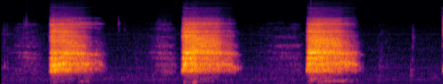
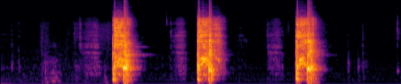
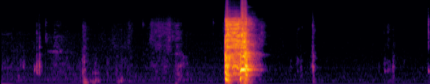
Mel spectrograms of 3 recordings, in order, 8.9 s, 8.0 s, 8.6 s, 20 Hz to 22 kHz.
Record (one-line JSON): {"exhalation_length": "8.9 s", "exhalation_amplitude": 32768, "exhalation_signal_mean_std_ratio": 0.44, "three_cough_length": "8.0 s", "three_cough_amplitude": 32768, "three_cough_signal_mean_std_ratio": 0.3, "cough_length": "8.6 s", "cough_amplitude": 32768, "cough_signal_mean_std_ratio": 0.19, "survey_phase": "beta (2021-08-13 to 2022-03-07)", "age": "65+", "gender": "Male", "wearing_mask": "No", "symptom_none": true, "smoker_status": "Ex-smoker", "respiratory_condition_asthma": false, "respiratory_condition_other": false, "recruitment_source": "REACT", "submission_delay": "3 days", "covid_test_result": "Negative", "covid_test_method": "RT-qPCR", "influenza_a_test_result": "Negative", "influenza_b_test_result": "Negative"}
